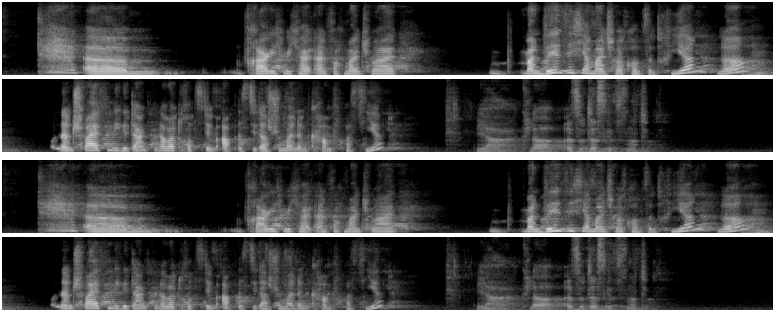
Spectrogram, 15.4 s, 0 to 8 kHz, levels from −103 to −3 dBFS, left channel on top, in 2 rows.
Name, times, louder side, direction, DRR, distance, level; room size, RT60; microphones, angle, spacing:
voice 1, 0.4-1.6 2.3-4.1 4.9-7.5 8.2-11.5, left 3 dB, 80° left, 8 dB, 1.1 m, -35 dB
voice 2, 12.2-14.2, left 1 dB, 25° left, 2 dB, 4.0 m, -51 dB
28.5 x 27.0 x 4.5 m, 0.73 s
head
